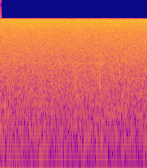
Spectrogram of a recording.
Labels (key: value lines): label: ambient
recorder: HydroMoth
